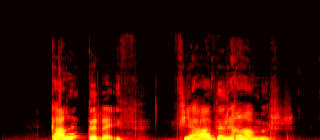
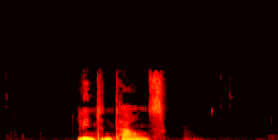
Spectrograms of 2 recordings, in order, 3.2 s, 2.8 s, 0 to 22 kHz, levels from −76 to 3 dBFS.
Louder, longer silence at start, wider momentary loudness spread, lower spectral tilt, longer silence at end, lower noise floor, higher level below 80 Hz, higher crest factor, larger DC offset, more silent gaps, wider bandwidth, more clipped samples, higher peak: first, -18 LUFS vs -26 LUFS; second, 0.5 s vs 0.75 s; about the same, 13 LU vs 15 LU; about the same, -5.5 dB/octave vs -5 dB/octave; second, 0.4 s vs 1.15 s; second, -55 dBFS vs -71 dBFS; first, -48 dBFS vs -54 dBFS; about the same, 20 dB vs 20 dB; neither; neither; first, 16 kHz vs 11.5 kHz; neither; first, 0 dBFS vs -8 dBFS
